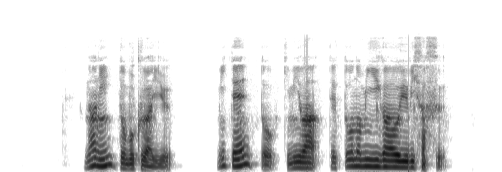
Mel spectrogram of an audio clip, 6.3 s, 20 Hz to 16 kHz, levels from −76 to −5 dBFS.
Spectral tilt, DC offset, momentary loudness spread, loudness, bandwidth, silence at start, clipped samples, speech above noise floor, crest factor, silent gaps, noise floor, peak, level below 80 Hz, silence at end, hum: -9 dB/octave; under 0.1%; 14 LU; -17 LUFS; 7.2 kHz; 1.05 s; under 0.1%; 68 dB; 18 dB; none; -84 dBFS; 0 dBFS; -52 dBFS; 0.75 s; none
